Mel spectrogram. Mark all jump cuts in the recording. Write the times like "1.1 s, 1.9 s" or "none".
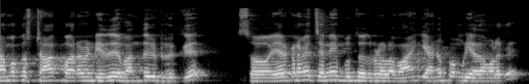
none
